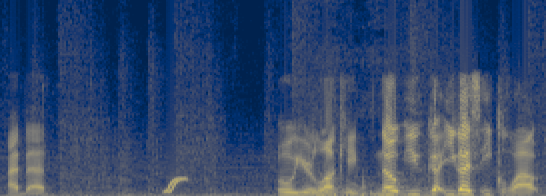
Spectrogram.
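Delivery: normal talking voice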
